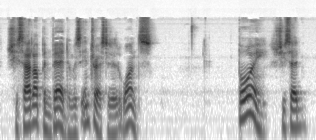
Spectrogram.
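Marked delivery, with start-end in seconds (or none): 3.6-4.0 put-on high child's address; little girl. A narrator's reading. Jane addresses the crying stranger, high little-girl voice. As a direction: call him in a small girl's voice.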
